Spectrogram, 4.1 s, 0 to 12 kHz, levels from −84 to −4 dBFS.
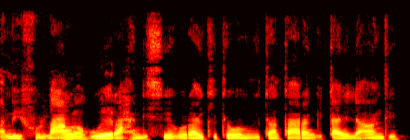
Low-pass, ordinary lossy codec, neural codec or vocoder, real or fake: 10.8 kHz; none; none; real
